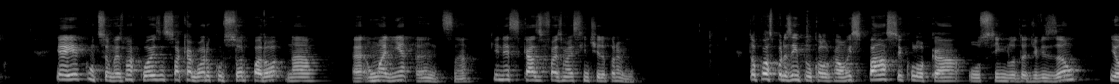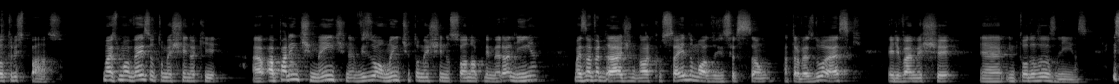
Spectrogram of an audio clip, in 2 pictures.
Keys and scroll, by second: 2.2 space, 6.8 BackSpace, 7.9 space, 8.9 shift+space, 9.9 shift+\, 11.2 space, 19.0 Escape, 21.2 j.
